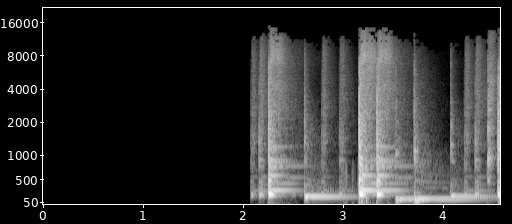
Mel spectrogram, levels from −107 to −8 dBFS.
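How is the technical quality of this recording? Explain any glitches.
The technical quality is poor. The music is dull and grainy throughout, with a short burst of blipping damage near the end.

Across the whole clip, the sound is muffled, with a gurgling, granular edge. This is likely MP2 compression at a bitrate near 80 kbps. With so few bits, upper sub-bands drop out and flicker. The remaining bands are coarsely quantised.

From 2.99 to 3.24 s, DAB burbling breaks through. It sounds like short blips of noise. Bit errors, at a rate under one percent, slipped past error correction. They corrupted samples across about a dozen frames, putting short blips of noise into single sub-bands.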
